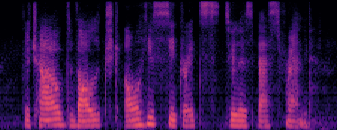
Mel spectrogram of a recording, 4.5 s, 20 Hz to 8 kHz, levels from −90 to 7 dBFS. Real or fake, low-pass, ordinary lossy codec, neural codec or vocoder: fake; none; none; codec, 16 kHz, 2 kbps, FreqCodec, smaller model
